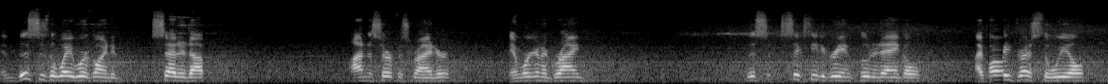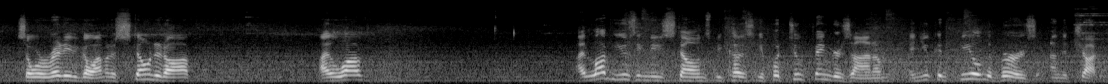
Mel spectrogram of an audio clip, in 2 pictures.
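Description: At 9.87 to 9.91 s there is a short concealed packet loss. About 20 ms of audio never arrived in time. The receiver bridged it by extending the preceding sound for roughly 13 ms, then blended back. It is heard as a brief smear.

Then, from 9.95 to 10.05 s, comes a burst of packet loss. About 80 ms went missing in a row. The decoder stretched the last sound across roughly 81 ms, fading it as the gap lengthened. This gives a held, dying tail. Playback then resumes further on.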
